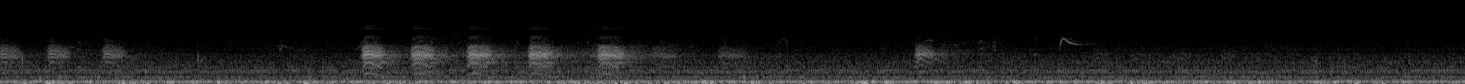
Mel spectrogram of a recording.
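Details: Two bald eagles fly in from the left to a perch on the top and upper left branches of their nest territory on Hornby Island, recorded by a nest camera on 8 November around 7:39, both trilling. Short series of repeated piping notes sound over steady low camera hum.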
